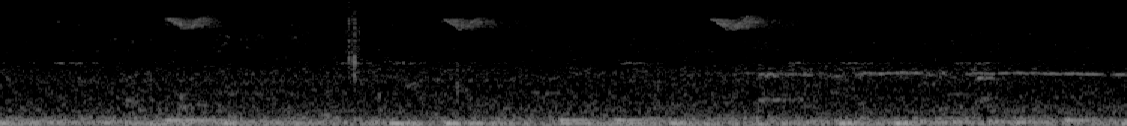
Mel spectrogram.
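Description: A bird giving three short, high chirps about two seconds apart, over a low steady rumble.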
